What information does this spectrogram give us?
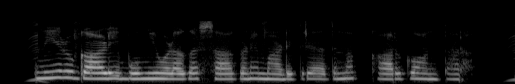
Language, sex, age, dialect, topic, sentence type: Kannada, female, 25-30, Central, banking, statement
